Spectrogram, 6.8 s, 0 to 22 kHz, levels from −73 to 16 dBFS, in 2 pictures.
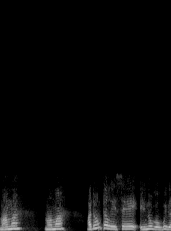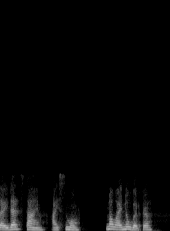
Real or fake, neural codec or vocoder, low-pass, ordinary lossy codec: fake; codec, 16 kHz in and 24 kHz out, 0.4 kbps, LongCat-Audio-Codec, fine tuned four codebook decoder; 5.4 kHz; Opus, 64 kbps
